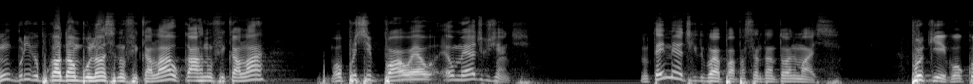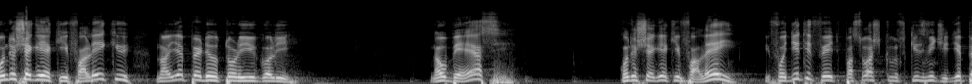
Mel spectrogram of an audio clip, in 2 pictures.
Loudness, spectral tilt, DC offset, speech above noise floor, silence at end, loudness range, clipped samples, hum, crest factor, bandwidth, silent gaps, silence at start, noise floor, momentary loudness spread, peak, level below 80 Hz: -16 LUFS; -6.5 dB/octave; under 0.1%; 40 dB; 0 s; 6 LU; under 0.1%; none; 16 dB; 11 kHz; none; 0 s; -55 dBFS; 16 LU; 0 dBFS; -34 dBFS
